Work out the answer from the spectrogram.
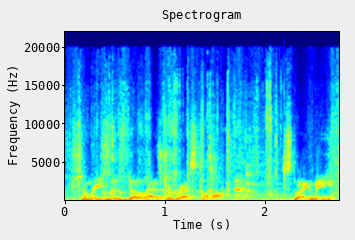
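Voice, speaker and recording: Folksy man, higher-pitched voice, noisy kitchen recording. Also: quick pace. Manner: folksy, joking asides. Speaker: show host. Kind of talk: casual cooking demonstration. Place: indoors at home kitchen.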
